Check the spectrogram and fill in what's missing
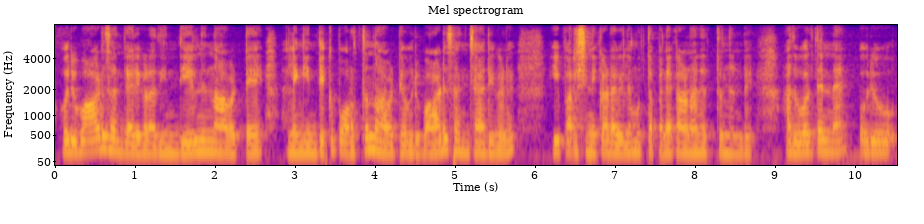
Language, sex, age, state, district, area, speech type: Malayalam, female, 18-30, Kerala, Kannur, rural, spontaneous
